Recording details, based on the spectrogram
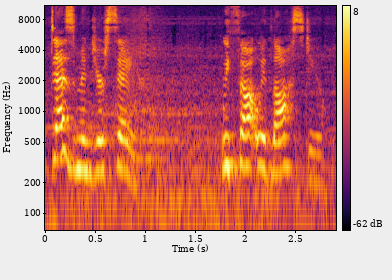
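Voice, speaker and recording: A woman's voice: sits high, unhurried, noisy background. A woman playing a caring, reassuring teammate in a video game cutscene. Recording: game audio with music behind.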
